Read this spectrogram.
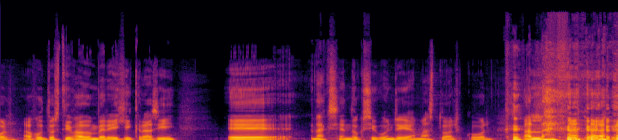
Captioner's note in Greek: γέλιο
